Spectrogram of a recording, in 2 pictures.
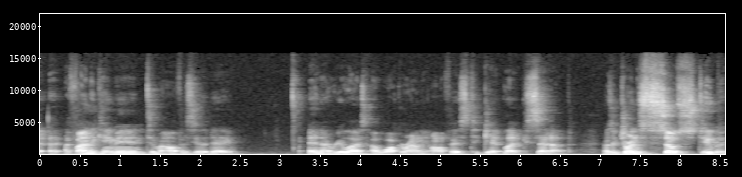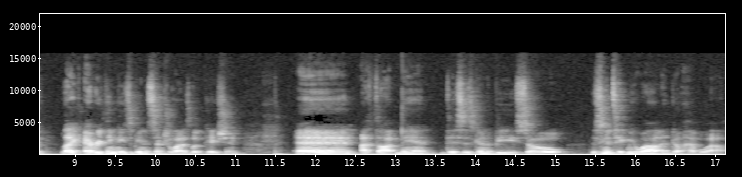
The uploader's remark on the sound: We had a small mic issue for this episode and will have that corrected for next week.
